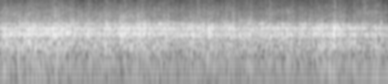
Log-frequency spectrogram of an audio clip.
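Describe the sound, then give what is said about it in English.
A church audience at a traditional service applauding people being welcomed into the audience: a steady, continuous round of clapping, even in level and fairly soft, with no pause from start to finish. “Would you give these people a big round of applause?”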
